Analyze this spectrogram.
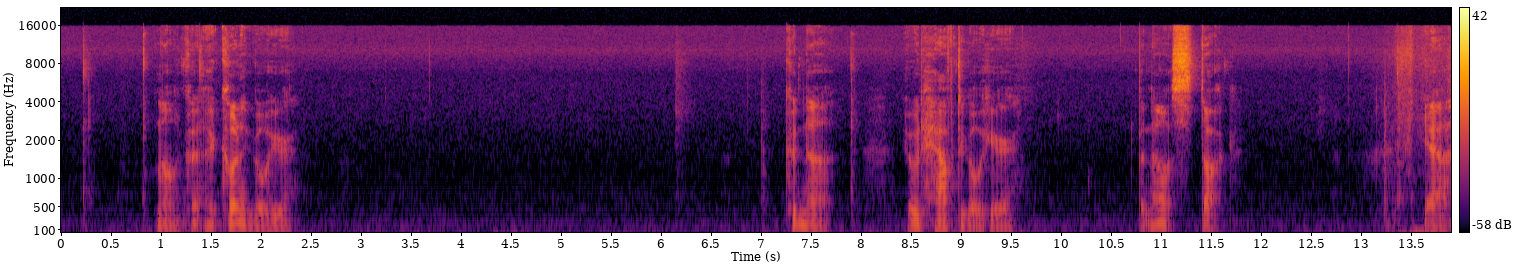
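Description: A middle-aged man talks calmly into a close microphone, in short bursts.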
